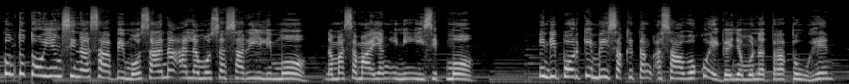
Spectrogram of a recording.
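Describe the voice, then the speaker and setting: Loyal, fed-up Filipino mother for radio drama: high-pitched, sharp, emphatic reproach. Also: brisk. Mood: firm reproach. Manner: scolding, firm, emphatic. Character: exasperated, loyal middle-aged wife and mother. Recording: music behind the voice.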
